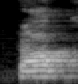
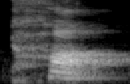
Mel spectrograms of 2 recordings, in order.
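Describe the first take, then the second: First: The t is said without a puff of air. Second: The t is said with a puff of air. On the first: The speaker calls it wrong. "এই জন্য টক হবে না" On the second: The speaker calls it right. "উচ্চারণ হবে ঠক। মুখ থেকে অতিরিক্ত বাতাস বের হবে।"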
